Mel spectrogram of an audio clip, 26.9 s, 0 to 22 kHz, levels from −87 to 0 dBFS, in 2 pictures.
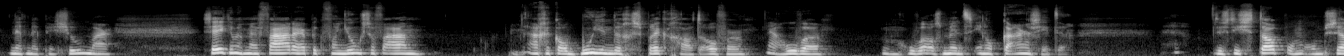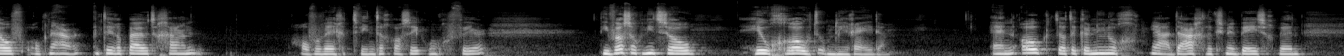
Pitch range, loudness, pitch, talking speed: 185-215 Hz, -19 LUFS, 200 Hz, 155 wpm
